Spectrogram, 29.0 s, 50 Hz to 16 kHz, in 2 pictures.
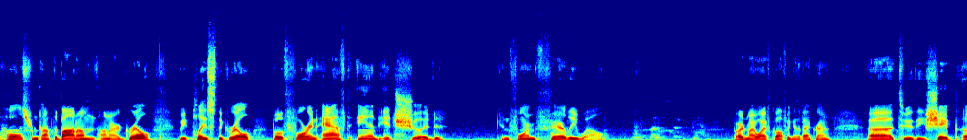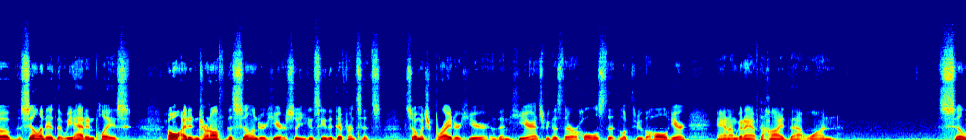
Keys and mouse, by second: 6.6-7.5 middle drag, 27.3-27.8 drag, 28.4 click.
